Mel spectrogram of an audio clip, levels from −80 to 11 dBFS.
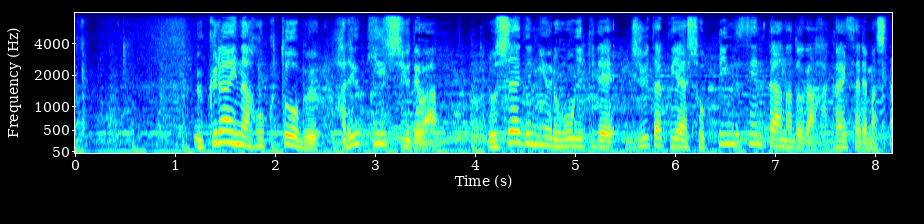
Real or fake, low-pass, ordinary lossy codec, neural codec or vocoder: fake; 7.2 kHz; none; vocoder, 44.1 kHz, 128 mel bands, Pupu-Vocoder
